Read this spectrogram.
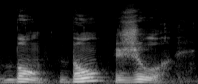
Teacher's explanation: So you have to be careful with bon. It's very nasal.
